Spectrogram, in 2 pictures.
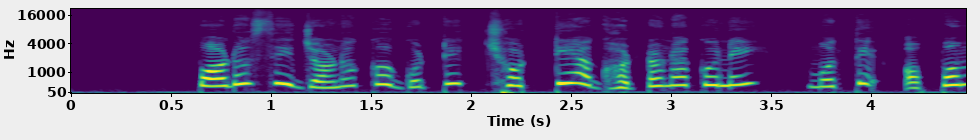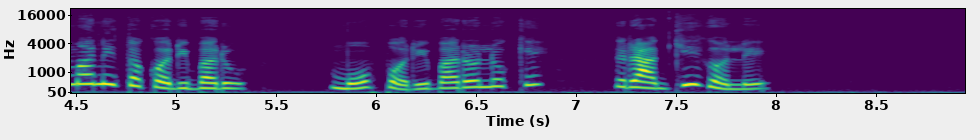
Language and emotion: Odia, sad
